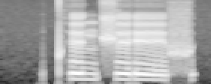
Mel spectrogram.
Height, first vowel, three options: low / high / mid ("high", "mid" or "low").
mid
